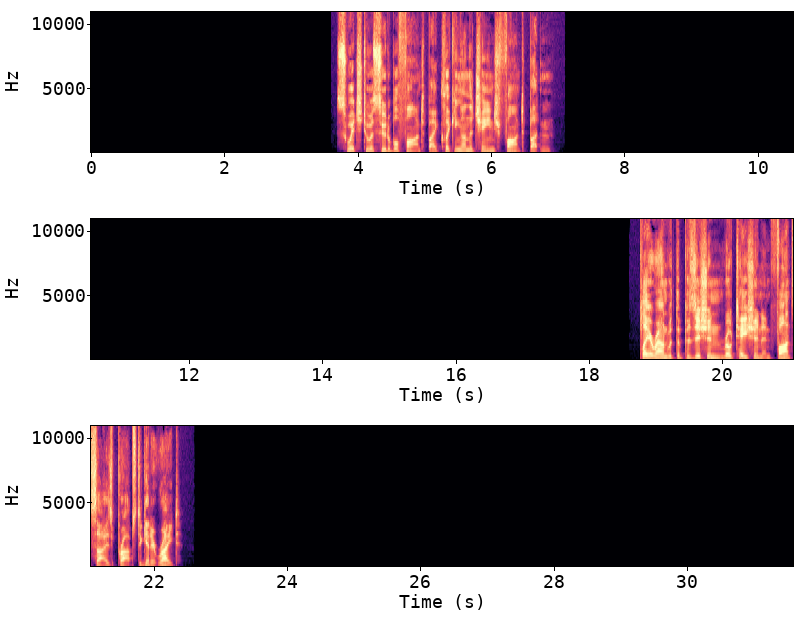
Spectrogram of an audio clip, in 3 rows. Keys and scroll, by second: 0.0-3.0 typing, 0.6 Return, 16.3 Up, 18.7 Return.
